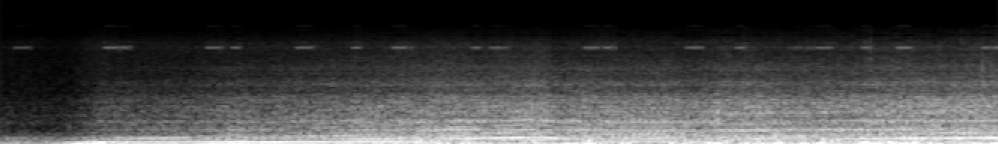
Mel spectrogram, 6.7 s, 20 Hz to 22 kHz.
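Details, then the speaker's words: 3rd-gen Camaro with a 305 TPI V8 and an adapted replacement EGR solenoid, on the road test under moderate acceleration: a deep, even drone with no miss or knock. No code 32. "there should have been plenty of time uh for a Cod 32 to set if was was going to and so far so good um driving great"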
